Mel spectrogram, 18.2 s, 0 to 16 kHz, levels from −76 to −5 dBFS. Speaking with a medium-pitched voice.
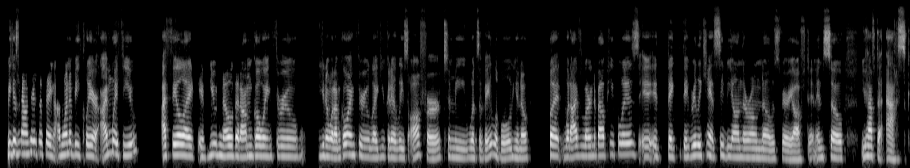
Yes: medium, 180 Hz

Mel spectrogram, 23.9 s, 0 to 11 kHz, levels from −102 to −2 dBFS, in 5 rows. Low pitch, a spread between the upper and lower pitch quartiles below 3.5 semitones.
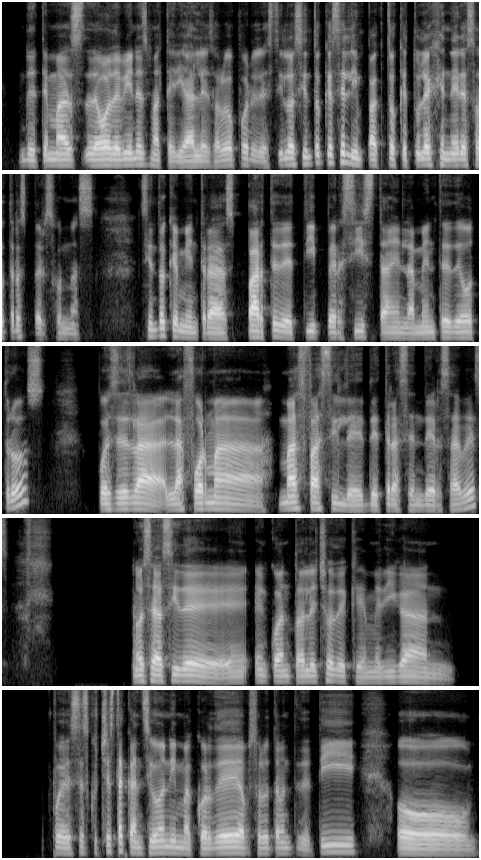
Yes: low, 105 Hz; average, 2.7 semitones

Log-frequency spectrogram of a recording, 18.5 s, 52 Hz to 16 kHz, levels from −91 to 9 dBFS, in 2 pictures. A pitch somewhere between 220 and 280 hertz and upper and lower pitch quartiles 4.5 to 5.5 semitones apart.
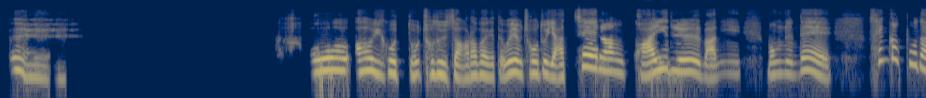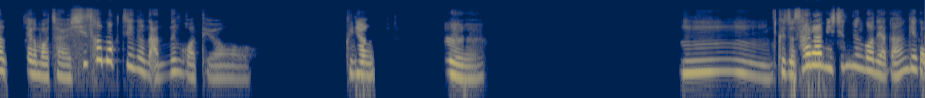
Yes: high, 225 Hz; average, 5.1 semitones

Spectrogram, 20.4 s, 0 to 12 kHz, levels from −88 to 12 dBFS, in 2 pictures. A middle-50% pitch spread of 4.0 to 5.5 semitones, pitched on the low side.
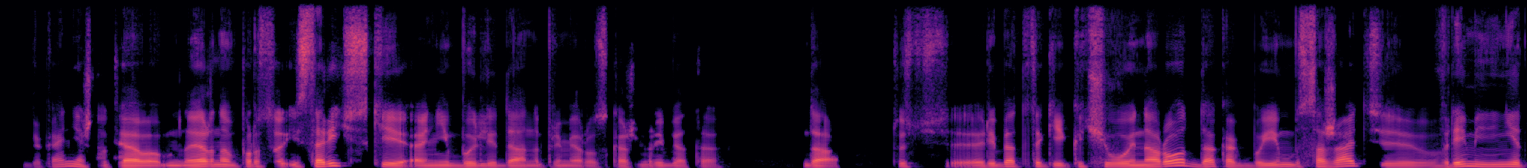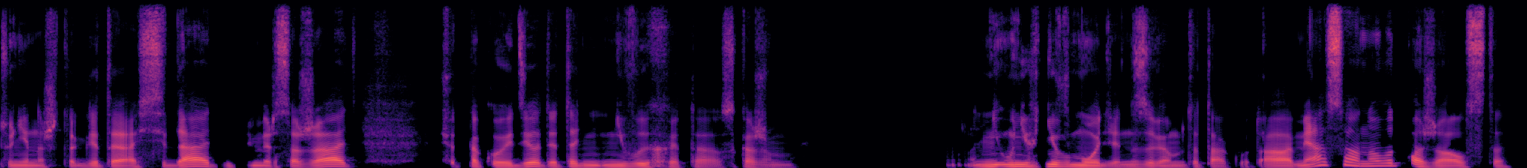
Yes: average, 4.6 semitones; low, 110 Hz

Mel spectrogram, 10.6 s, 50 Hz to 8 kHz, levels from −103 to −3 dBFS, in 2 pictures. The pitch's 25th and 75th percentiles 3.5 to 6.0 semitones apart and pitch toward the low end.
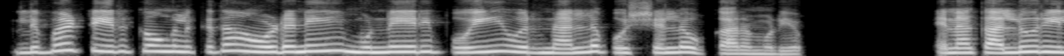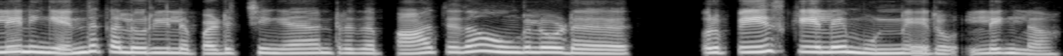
No: average, 4.0 semitones; very high, 255 Hz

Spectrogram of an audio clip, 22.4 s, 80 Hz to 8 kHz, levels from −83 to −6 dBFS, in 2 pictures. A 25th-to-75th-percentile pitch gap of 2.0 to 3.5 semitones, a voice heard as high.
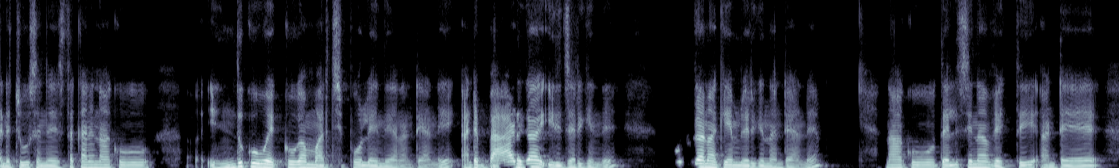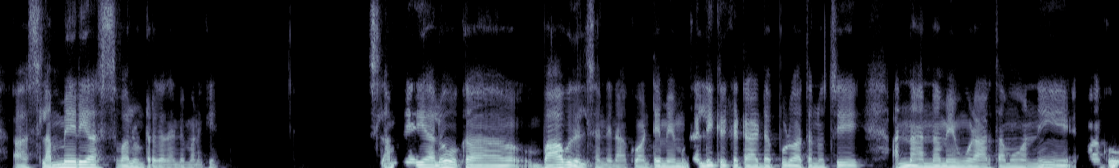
No: average, 3.2 semitones; low, 110 Hz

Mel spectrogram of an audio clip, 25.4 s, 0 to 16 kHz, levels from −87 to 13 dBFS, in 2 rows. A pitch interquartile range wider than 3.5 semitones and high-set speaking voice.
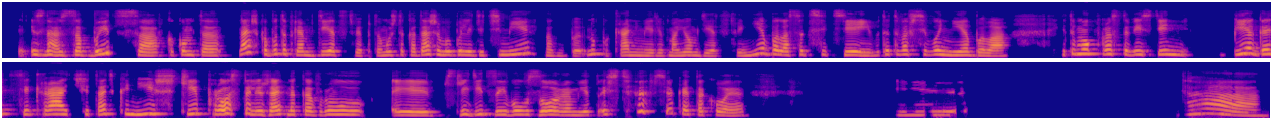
Yes: average, 4.0 semitones; high, 245 Hz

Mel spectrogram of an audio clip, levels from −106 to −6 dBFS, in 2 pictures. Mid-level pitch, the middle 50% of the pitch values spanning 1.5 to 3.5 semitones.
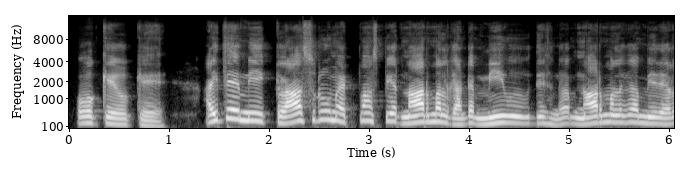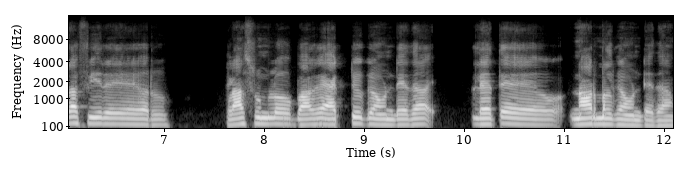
No: medium, 155 Hz; average, 4.5 semitones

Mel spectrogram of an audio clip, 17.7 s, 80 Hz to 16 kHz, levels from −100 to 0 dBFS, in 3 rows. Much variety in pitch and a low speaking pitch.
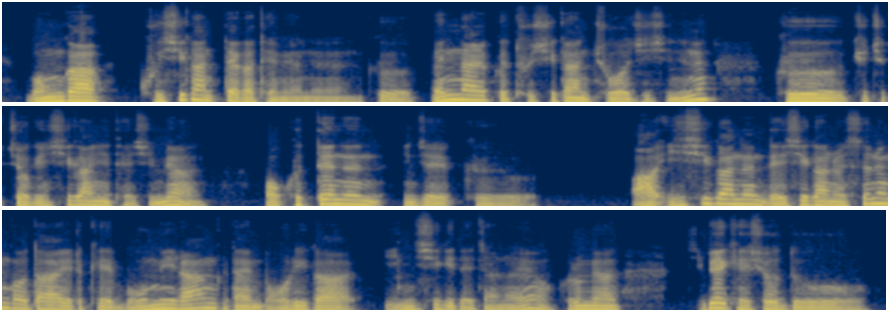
Yes: wide, 5.9 semitones; low, 120 Hz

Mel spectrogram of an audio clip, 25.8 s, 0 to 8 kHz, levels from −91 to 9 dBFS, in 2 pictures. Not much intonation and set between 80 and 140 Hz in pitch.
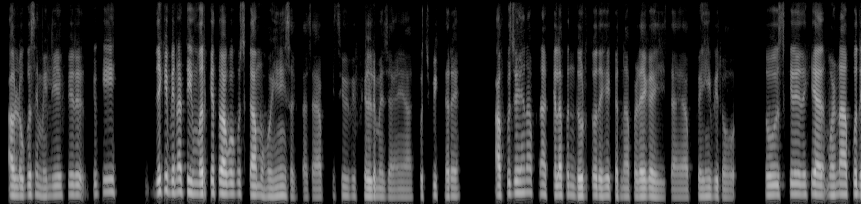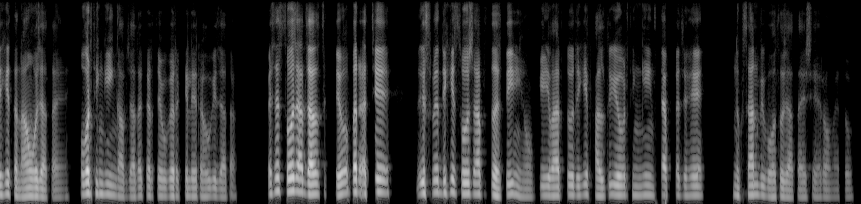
No: average, 4.1 semitones; low, 135 Hz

